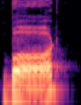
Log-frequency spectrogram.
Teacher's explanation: A is a central unrounded vowel between half close and half open. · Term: long A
